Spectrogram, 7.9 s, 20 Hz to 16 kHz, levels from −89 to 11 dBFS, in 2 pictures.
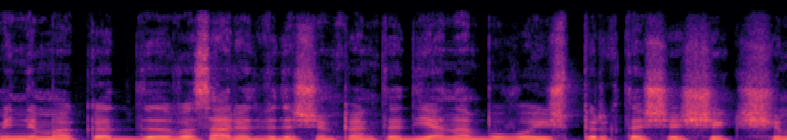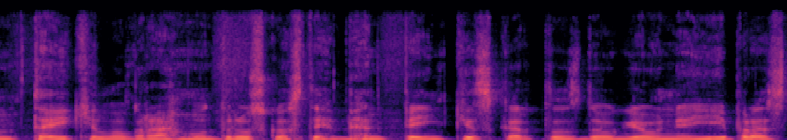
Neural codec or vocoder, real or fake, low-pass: none; real; 14.4 kHz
